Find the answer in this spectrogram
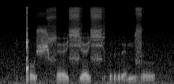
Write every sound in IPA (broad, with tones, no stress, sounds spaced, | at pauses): ǃ o˨ ʃ ɬ ɛ˨ ɕ ɛ˧ ɕ ə̰˨ r ɛ̰˦ m z ɤ˨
